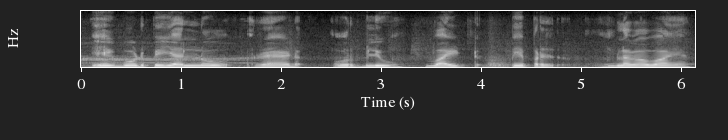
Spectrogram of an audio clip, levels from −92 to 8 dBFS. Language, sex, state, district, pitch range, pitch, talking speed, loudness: Hindi, male, Uttar Pradesh, Shamli, 160-175 Hz, 165 Hz, 105 wpm, -16 LUFS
